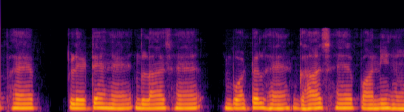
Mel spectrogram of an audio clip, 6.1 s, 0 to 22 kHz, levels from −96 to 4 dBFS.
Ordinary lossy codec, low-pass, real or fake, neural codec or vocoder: none; none; fake; codec, 16 kHz, 4.8 kbps, FACodec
